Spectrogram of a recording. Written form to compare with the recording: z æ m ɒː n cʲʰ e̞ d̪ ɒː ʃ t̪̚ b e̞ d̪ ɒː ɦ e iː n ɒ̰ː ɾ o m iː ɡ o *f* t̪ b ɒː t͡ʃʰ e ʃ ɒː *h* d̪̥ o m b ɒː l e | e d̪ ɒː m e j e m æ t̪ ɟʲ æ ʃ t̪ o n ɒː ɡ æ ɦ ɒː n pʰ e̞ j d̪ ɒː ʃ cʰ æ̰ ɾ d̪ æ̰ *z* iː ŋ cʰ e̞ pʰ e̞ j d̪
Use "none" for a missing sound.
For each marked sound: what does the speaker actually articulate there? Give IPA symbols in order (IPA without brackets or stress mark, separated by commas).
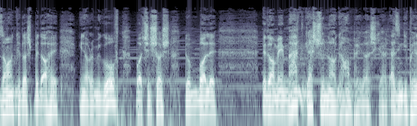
f, ʃ, z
